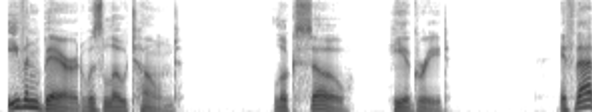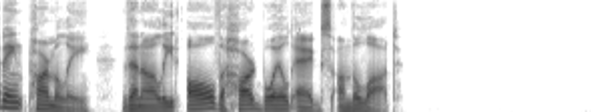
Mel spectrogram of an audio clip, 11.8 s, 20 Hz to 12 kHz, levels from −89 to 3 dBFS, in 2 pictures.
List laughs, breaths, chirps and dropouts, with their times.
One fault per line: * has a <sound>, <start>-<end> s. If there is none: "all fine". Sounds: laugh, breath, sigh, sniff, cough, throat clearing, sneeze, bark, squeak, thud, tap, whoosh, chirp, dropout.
all fine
